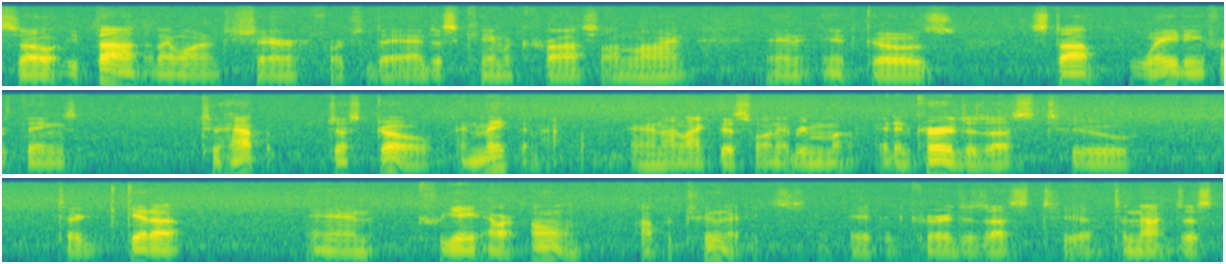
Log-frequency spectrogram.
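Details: Stuttering in an adult man who describes himself as a person who stutters, with frequent trouble on S and F sounds; he tries to use stretching techniques.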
